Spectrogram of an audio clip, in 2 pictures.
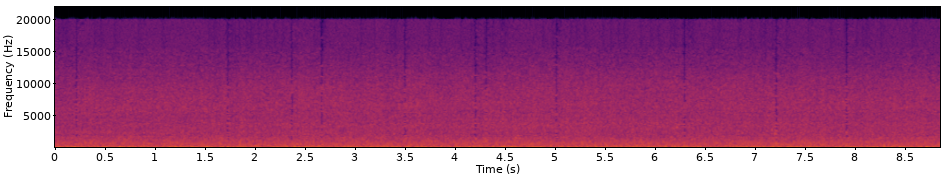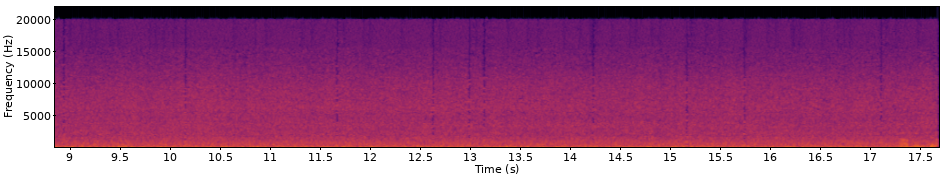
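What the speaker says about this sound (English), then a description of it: "this offshoot of the trail comes to an end at this remarkable waterfall" Waterfall at the Fairy Pools on the Isle of Skye, a constant, loud roar of rushing water with an even, unbroken hiss from start to finish.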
